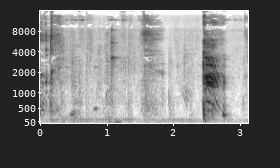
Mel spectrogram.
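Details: Single loud, harsh cough from an adult woman with sinus issues and a hoarse voice, not feeling well, after quiet room noise, with a brief trailing burst.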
